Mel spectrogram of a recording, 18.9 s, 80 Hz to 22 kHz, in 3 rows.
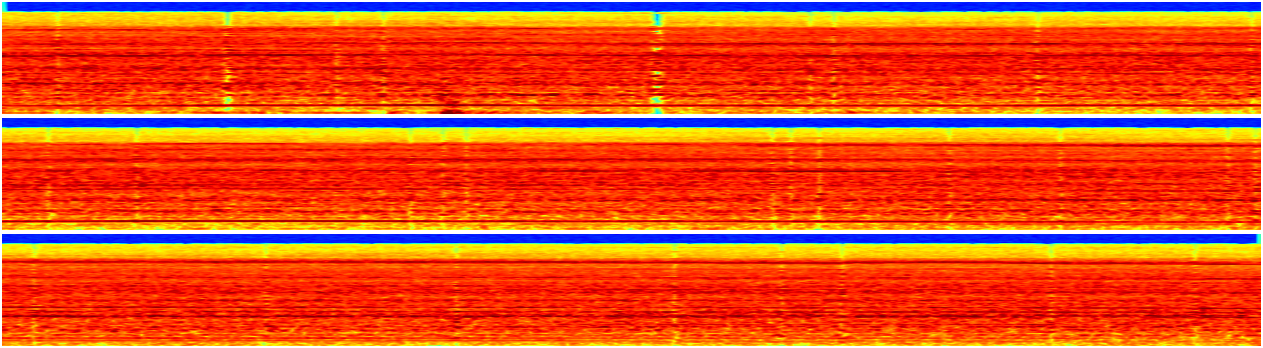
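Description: Vevor R2103 1100 W portable metal-cutting bandsaw running with a steady whine as its blade cuts slowly through a 50 mm round bar of hard turning steel, fed only by the saw's own weight. The motor is not labouring.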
